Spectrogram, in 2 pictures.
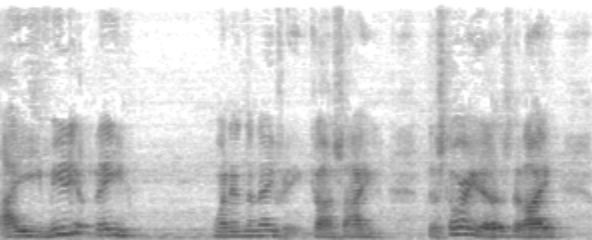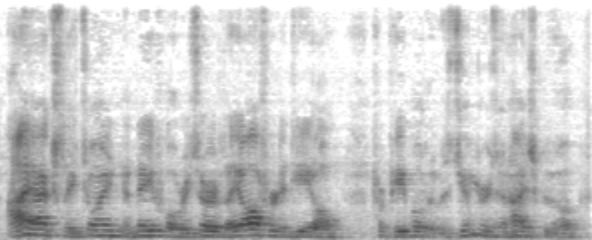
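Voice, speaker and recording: Elderly Midwestern man, roomy distant recording. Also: fairly high pitch. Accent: American Midwestern. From Indiana, United States. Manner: halting, folksy plain speech. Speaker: Navy veteran being interviewed. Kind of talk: casual oral history recollection. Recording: roomy, distant mic, faint noise.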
